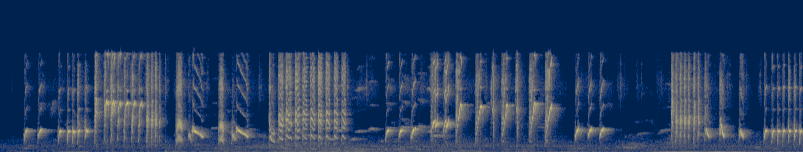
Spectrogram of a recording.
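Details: Lesser green leafbird (cucak ijo mini) in a long, chatty, mimicry-rich song for tutoring birds: dense rapid trills and harsh buzzy bursts alternate with sharp rising whistles and repeated clear notes, with only short pauses between phrases.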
